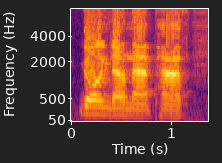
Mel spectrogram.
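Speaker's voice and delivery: ordinary delivery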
